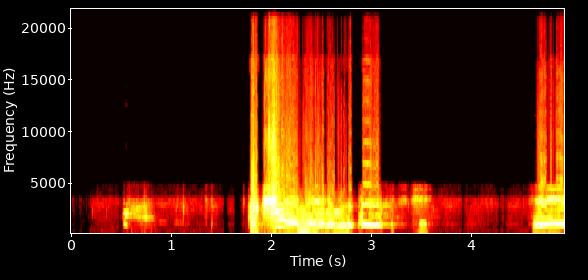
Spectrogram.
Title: Baby laughing from sneeze noise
